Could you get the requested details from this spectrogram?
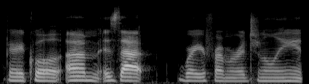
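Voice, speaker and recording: Low-pitched woman hosting a podcast. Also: flat delivery, normal speed, clean tone. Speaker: podcast host.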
